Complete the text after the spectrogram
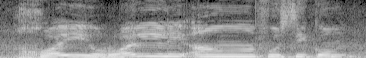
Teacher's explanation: خَيْرًا لِأَنفُسِكُمْ، خا جو ہے حروف مستعلیہ میں سے ہے اس لیے اس کو پر پڑھیں گے. را کو اس لیے پر پڑھیں گے کیونکہ را کے اوپر زبر ہیں اور یہاں پہ بھی اخفا کا قاعدہ کرنا ہے کیونکہ نون ساکن کے بعد فا حروف اخفا میں سے آیا ہوا ہے.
